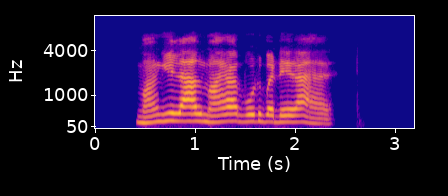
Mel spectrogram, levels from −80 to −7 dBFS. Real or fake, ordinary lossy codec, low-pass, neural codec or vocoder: fake; Opus, 32 kbps; 7.2 kHz; codec, 16 kHz, 1 kbps, FreqCodec, larger model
